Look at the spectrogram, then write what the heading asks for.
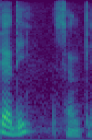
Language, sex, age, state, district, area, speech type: Sanskrit, male, 30-45, West Bengal, Murshidabad, rural, spontaneous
